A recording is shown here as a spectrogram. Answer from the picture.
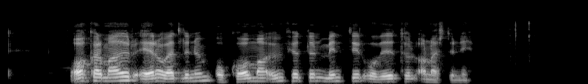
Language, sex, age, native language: Icelandic, male, 40-49, Icelandic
